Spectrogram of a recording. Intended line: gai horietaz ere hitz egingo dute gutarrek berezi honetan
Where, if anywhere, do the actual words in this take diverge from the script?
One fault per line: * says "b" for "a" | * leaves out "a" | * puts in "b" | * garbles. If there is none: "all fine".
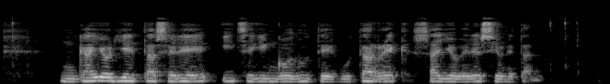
* puts in "saio"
